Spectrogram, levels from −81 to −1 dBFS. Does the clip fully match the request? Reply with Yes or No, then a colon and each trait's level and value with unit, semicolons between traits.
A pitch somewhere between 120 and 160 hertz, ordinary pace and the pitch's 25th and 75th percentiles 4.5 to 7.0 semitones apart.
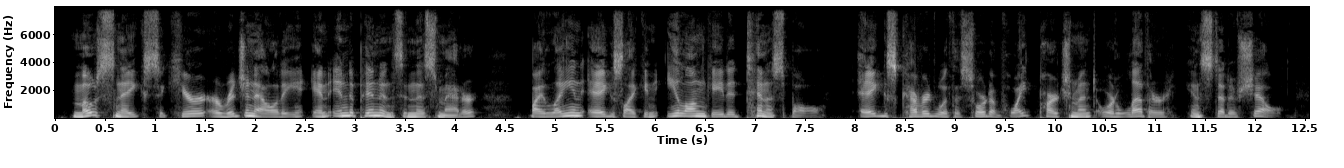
Yes: medium, 140 Hz; average, 145 wpm; average, 5.2 semitones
